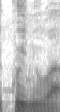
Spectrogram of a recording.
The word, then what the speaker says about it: quinoa: quinoa adu Hindi na quinoa dum haine mayam pronounce over da adu akoi English di quinoa akoi QUINOA quinoa na dum hai.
